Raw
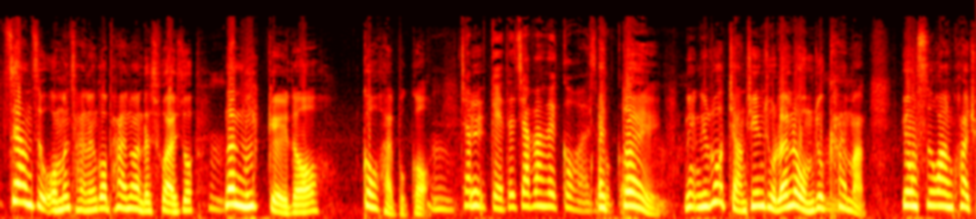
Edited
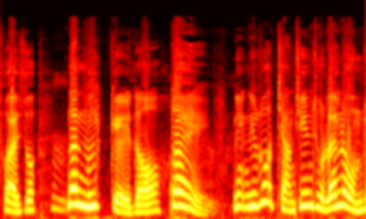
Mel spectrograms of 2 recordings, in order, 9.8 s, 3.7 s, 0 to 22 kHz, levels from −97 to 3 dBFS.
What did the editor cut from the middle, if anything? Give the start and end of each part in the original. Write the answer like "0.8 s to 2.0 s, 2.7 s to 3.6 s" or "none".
3.3 s to 6.2 s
